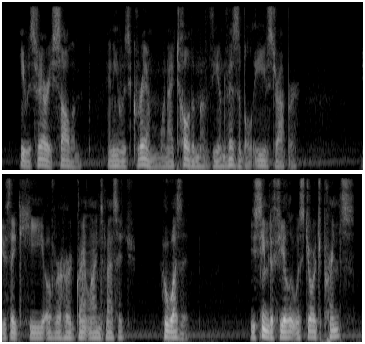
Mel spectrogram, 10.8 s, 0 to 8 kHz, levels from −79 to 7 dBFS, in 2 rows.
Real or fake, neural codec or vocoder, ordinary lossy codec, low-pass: real; none; MP3, 48 kbps; 7.2 kHz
